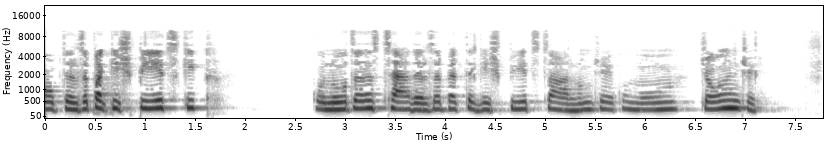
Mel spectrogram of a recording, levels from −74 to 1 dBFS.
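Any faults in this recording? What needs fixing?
Throughout the speech the treble turns hissy and grainy, consonant attacks smear, and nothing is heard above about 9.7 kHz. This is likely heavy Vorbis compression at a very low quality setting, which fits a bitrate around 20 kbps, lowering the cut-off and coarsening the upper residue into noise. Encode from the original source at a higher Vorbis quality, or use a lossless format.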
